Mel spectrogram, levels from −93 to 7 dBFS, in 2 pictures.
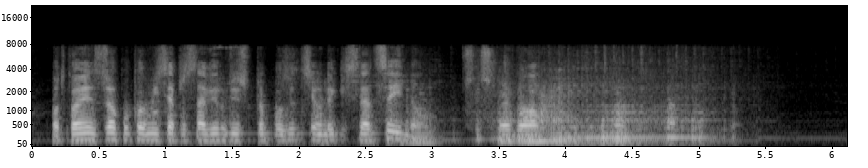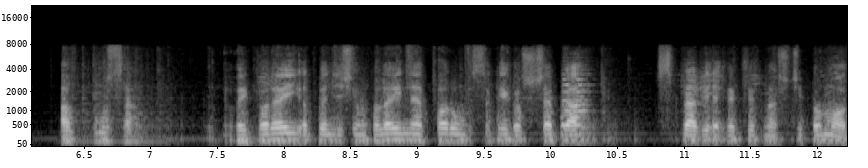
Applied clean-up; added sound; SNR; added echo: neural mask model RNNoise.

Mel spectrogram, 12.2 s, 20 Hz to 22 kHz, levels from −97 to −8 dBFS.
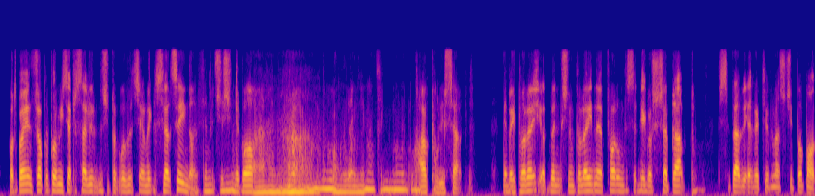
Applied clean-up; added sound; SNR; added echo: neural diffusion model UNIVERSE++.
